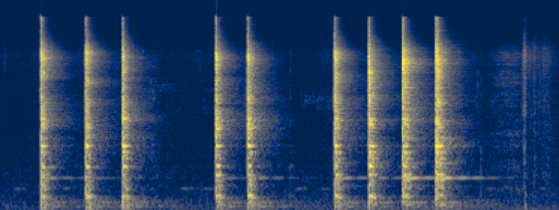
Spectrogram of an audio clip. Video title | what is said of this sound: chevy tahoe rear wheel bearing replacement | until you hear a hollow sound, then you're good to go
